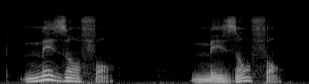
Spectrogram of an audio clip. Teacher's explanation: Enfant, children is starting with a vowel, so you should make the liaison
